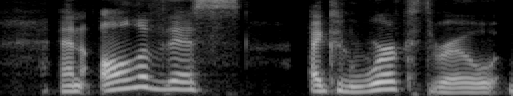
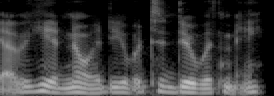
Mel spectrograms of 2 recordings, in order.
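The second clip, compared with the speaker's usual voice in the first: normal talking voice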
